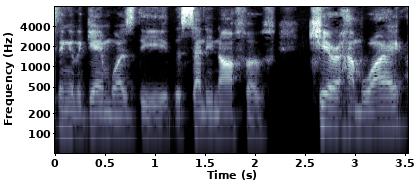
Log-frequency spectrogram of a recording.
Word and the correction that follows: Hamraoui: Kira Hamraoui. – Yeah, Hamraoui.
